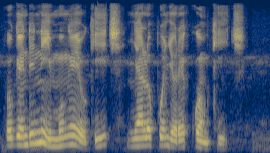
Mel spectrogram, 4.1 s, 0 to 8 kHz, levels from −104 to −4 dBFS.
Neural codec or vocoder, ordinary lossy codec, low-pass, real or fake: none; AAC, 48 kbps; 7.2 kHz; real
